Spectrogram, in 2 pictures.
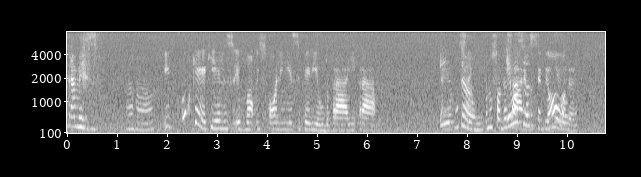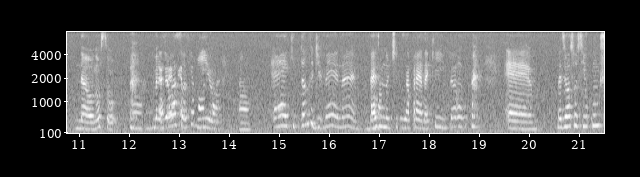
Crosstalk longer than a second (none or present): present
